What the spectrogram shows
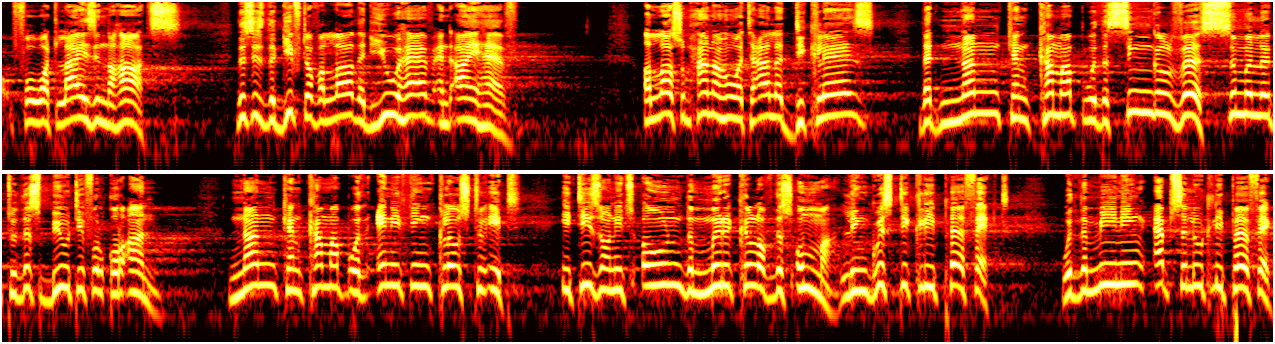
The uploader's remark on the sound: Delivered at Tuanku Mizan Zainal Abidin Musjid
